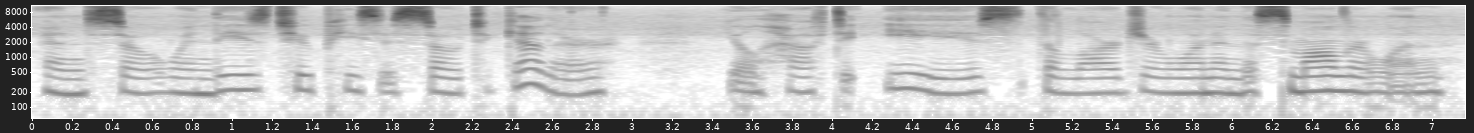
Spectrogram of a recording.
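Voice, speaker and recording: A woman's voice: medium pitch, little pitch movement, measured pace, vocal fry, bright, forceful tone, a little hiss or hum, rough recording. A woman teaching a step-by-step sewing pattern drafting tutorial, practical and talking as she works, often dropping to an airy half-whisper.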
